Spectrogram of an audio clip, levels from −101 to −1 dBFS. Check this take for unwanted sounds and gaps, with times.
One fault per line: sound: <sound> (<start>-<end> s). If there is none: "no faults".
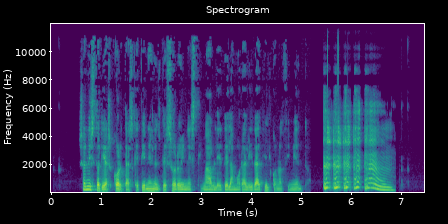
sound: throat clearing (5.4-6.9 s)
